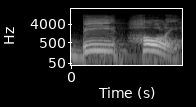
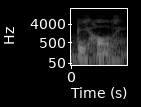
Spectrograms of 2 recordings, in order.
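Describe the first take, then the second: First: "Be holy" high, loud and slow; loud slow command. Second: Quiet command. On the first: Preacher commanding the church, high and loud. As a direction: proclaim "Be holy" as a ringing command. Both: Shown as a demonstration. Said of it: "Be holy, that's the command".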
